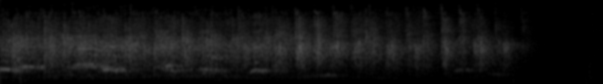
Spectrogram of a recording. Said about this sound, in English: In Jesus' name, let's clap our hands to the Lord with all of our might.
